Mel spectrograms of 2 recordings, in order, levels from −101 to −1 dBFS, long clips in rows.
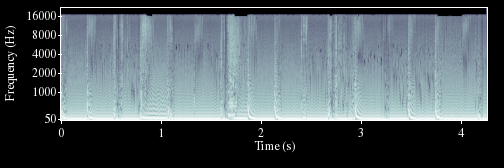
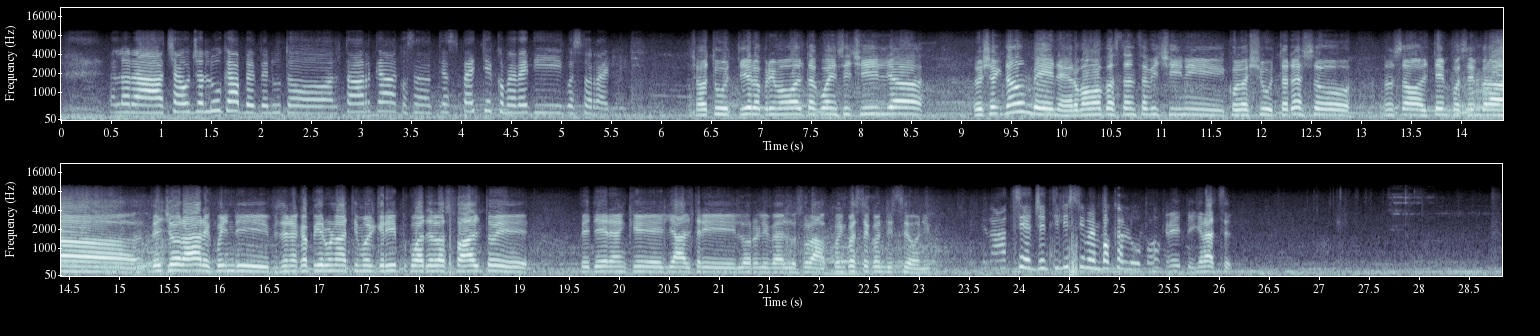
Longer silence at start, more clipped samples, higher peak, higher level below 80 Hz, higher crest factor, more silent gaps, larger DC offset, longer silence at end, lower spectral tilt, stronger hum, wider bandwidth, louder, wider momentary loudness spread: about the same, 0 s vs 0 s; neither; about the same, 0 dBFS vs -2 dBFS; first, -8 dBFS vs -40 dBFS; second, 6 dB vs 12 dB; neither; first, 4% vs under 0.1%; about the same, 0 s vs 0 s; about the same, -5.5 dB/octave vs -6 dB/octave; neither; first, 17.5 kHz vs 9 kHz; first, -9 LUFS vs -15 LUFS; second, 1 LU vs 20 LU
